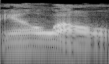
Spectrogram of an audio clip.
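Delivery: grating, annoying put-on radio announcer voice. Impression of a National Public Radio talk show host: Diane Rehm impression. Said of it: "we'd like to do our impression of the most annoying female radio announcer on the planet".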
